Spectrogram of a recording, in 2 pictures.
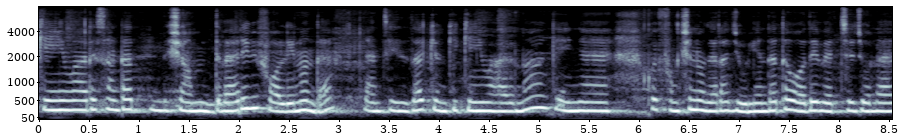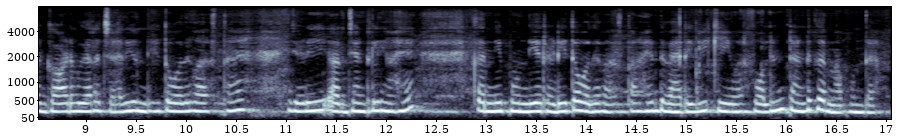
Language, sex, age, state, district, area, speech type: Dogri, female, 18-30, Jammu and Kashmir, Jammu, urban, spontaneous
